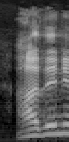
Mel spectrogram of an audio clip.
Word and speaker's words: 아덴: 아덴이 어디일까요? 아덴이 여러분 잘 아시는 아테네입니다. 그리스 아테네를 우리 성경에서는 아덴이라고 발음하고 있는 것입니다.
